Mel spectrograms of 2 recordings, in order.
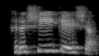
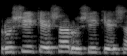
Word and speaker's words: ಹೃಷಿಕೇಶ: ಹೃಷಿಕೇಶ ಅದನ್ನ ಉಚ್ಚಾರಣೆ ಮಾಡ್ಬೇಕಾದ್ರೆ ನಾವು ಸಾಮಾನ್ಯವಾಗಿ ಋಷಿಕೇಶ ಅಂತ ಹೇಳ್ತೀವಿ, ಹೌದಲ್ವಾ? ಅದು ತಪ್ಪು. ಋಷಿಕೇಶ ಅಂತ ಹೇಳ್ಬಾರ್ದು.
